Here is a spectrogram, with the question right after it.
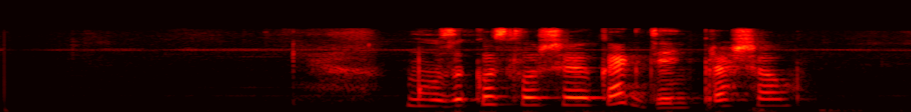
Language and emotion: Russian, positive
